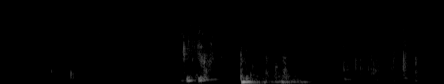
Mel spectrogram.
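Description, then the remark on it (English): Drinking sounds: a couple of wet gulps and sloshes of water in quick succession, surrounded by small mouth clicks and faint swallowing noises, with no talking. “Get a drink of water because I'm going to need it for this one because I may unleash and I don't get two flips.”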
